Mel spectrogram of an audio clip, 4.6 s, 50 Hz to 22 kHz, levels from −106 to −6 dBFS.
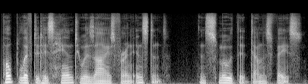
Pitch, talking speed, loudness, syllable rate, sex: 100 Hz, 220 wpm, -21 LUFS, 4.9 syllables/s, male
